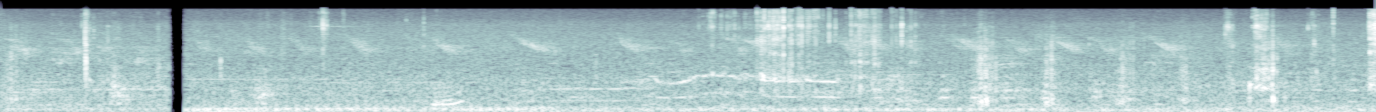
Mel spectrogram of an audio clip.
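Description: Crisp fried frog being bitten and chewed, with several sharp crunches from about four seconds in. Behind it, small birds chirp and a chicken calls.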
